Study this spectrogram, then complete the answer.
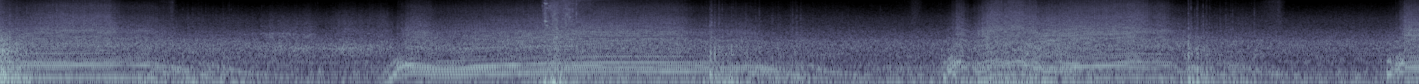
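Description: A powerful car engine roars, rising in pitch and dropping with each gear change.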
